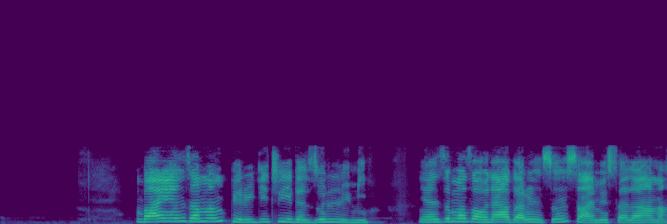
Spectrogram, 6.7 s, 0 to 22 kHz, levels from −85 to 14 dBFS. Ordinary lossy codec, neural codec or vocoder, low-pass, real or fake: none; codec, 16 kHz, 2 kbps, FreqCodec, larger model; none; fake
